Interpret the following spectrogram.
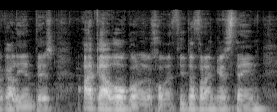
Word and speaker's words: Frankenstein: My name. It's pronounced Frankenstein. You must be Igor.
